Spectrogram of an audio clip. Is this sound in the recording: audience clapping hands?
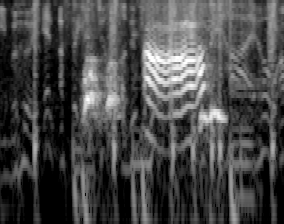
no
